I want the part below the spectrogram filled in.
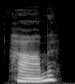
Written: harme

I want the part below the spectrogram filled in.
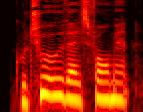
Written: kulturudvalgsformand

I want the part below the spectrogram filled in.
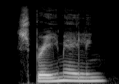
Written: spraymaling

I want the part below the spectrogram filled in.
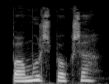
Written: bomuldsbukser

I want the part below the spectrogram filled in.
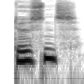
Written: dødsens

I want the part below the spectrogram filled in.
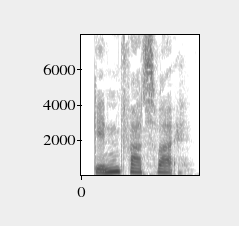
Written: gennemfartsvej

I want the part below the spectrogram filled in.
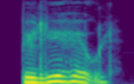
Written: bølgehøvl

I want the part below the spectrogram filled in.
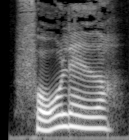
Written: forlader

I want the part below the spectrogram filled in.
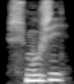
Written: smudsig

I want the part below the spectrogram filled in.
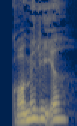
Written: gråmeleret

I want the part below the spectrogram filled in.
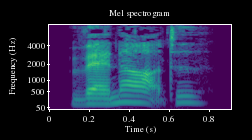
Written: vanartet

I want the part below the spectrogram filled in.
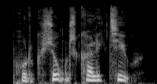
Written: produktionskollektiv

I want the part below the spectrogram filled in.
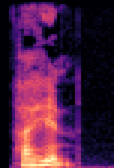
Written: herhen

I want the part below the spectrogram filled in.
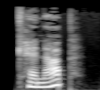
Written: karnap

